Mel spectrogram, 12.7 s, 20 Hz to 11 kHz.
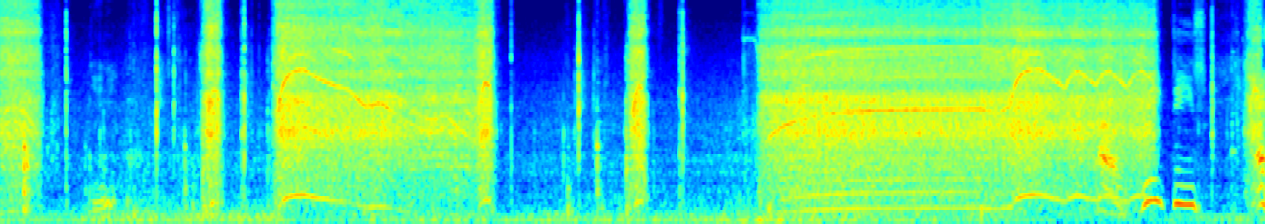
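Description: Power drill fitted with a 1/16 drill bit, several bursts of high whirring that spin up and wind down, with longer runs near the middle and someone talking in between.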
